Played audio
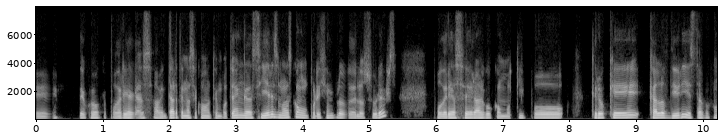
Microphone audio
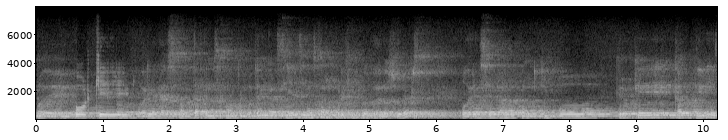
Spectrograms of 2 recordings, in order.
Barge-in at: 0.6 s

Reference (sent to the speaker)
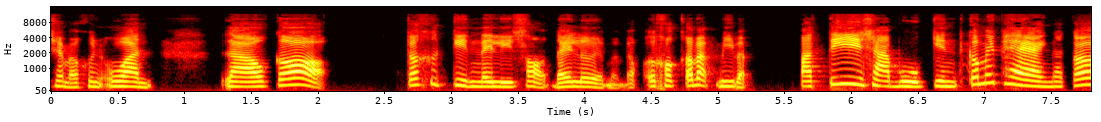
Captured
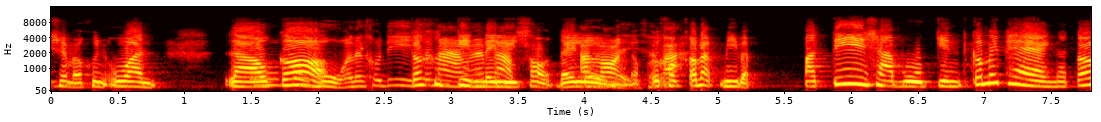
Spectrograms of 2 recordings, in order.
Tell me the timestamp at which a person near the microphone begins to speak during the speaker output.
1.4 s

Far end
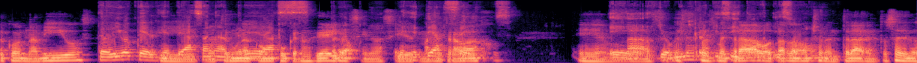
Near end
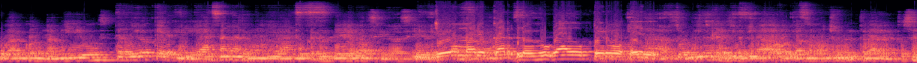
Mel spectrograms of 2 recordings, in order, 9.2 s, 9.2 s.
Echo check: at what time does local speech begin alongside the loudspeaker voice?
4.2 s

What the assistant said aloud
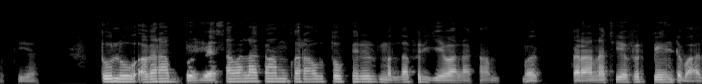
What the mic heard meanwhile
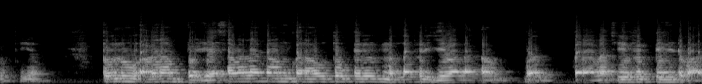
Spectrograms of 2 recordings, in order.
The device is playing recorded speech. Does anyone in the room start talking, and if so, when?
none

